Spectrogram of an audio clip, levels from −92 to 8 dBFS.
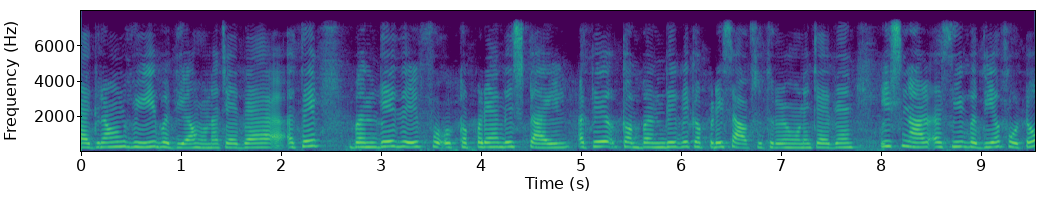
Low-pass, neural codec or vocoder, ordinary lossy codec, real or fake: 7.2 kHz; codec, 44.1 kHz, 3.4 kbps, Pupu-Codec; none; fake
